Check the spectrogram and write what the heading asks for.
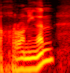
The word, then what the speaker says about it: Groningen: 0-0 dari Groningen ya kalau orang Belanda bacanya Roningan ee itu tadi ya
